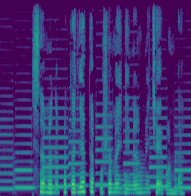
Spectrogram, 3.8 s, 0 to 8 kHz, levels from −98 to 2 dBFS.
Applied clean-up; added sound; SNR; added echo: none; Wind instrument, woodwind instrument; 9 dB; none.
